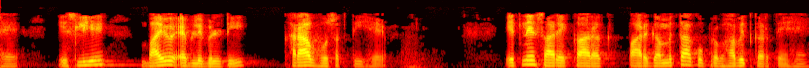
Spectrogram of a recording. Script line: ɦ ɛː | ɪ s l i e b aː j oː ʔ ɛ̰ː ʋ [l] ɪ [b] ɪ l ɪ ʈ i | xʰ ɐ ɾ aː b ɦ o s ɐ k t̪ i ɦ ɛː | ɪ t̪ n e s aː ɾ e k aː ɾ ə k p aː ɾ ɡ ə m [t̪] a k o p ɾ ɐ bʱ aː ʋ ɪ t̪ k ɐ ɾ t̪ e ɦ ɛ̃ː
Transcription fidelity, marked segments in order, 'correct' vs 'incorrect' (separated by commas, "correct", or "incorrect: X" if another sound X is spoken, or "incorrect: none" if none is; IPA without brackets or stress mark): correct, correct, correct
